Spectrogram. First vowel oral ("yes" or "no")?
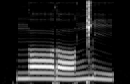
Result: yes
